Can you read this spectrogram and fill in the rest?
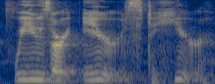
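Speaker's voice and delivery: slow, clear picture-book reading; reading to children. Acted. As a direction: read it out to a room of kids. Reads picture book aloud.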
